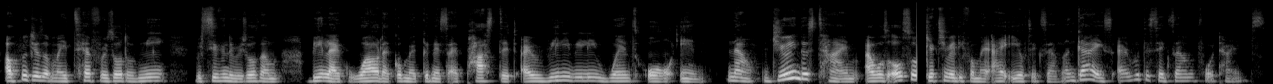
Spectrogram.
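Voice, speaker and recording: This English-speaking vlogger in her thirties shares exam tips by telling her own exam story to camera, calling her viewers "guys." Her voice sits low and she talks briskly with hardly any pauses, staying chatty and animated and laughing easily.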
